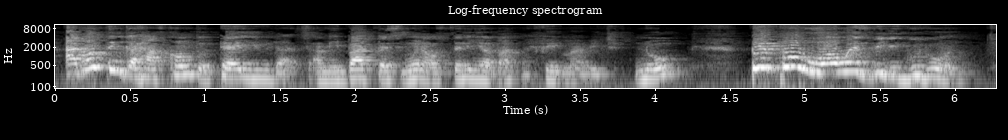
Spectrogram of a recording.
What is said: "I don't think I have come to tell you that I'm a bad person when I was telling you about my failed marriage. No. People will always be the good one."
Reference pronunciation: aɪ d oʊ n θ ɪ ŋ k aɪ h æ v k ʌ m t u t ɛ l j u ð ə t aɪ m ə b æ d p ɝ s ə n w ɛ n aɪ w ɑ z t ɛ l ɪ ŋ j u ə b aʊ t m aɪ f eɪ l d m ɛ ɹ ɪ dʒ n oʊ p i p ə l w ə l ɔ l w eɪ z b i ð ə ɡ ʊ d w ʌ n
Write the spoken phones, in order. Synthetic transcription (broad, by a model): aɪ d oʊ n θ ɪ ŋ k aɪ h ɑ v k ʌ m t u t ɛ l j u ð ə t aɪ m ə b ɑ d p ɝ s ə n w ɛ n aɪ w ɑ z t ɛ l ɪ ŋ j u ə b aʊ t m aɪ f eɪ d m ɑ ɹ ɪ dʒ n oʊ p i p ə l w ə l ɔ l w eɪ z b i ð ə ɡ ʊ d w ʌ n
